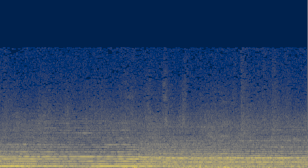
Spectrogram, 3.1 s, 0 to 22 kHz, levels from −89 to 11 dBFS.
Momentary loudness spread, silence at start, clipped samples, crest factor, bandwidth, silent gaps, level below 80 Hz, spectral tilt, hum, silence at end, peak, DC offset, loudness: 4 LU; 0 s; under 0.1%; 12 dB; 8.4 kHz; none; -28 dBFS; -6.5 dB/octave; none; 0 s; 0 dBFS; 0.2%; -14 LUFS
